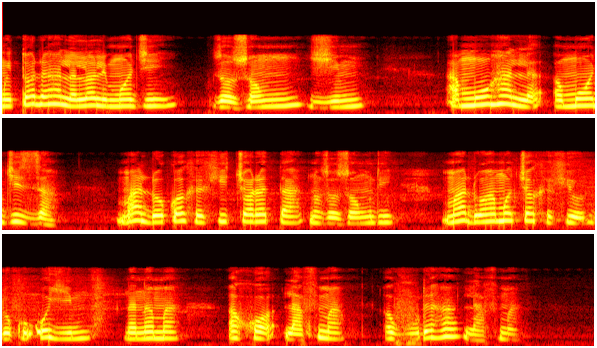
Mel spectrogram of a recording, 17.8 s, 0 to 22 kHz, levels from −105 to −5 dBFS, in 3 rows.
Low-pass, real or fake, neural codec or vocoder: 7.2 kHz; real; none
